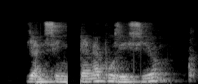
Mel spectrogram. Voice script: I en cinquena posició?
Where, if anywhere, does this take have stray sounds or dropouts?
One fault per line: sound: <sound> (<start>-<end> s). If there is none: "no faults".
sound: dropout (0.7-0.8 s)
